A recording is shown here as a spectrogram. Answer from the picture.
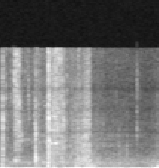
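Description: Faint rustling and a few light clicks of a rag wiping the inside of an electronic throttle body's bore, over a low steady hum.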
